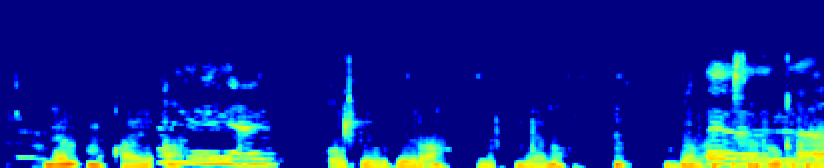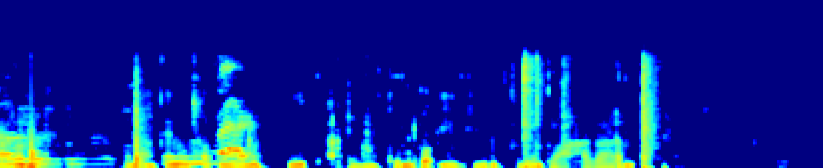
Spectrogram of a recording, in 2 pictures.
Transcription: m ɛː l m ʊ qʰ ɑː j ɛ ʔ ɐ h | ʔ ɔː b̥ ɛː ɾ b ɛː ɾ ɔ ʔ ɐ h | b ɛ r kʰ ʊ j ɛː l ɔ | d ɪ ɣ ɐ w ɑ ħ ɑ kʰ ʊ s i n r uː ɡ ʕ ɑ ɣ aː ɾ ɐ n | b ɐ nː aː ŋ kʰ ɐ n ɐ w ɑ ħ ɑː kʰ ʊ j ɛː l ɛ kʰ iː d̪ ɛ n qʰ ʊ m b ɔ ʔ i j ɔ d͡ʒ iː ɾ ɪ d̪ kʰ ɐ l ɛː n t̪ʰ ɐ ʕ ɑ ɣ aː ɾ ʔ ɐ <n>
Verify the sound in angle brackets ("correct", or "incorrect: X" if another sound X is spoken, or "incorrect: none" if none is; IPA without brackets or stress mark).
correct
